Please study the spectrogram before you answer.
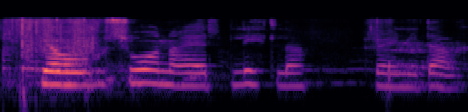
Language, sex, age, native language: Icelandic, male, 11, Icelandic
